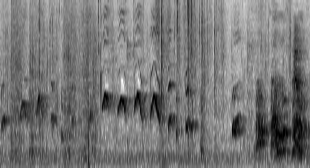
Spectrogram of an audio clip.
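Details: Litter of Bohemian Shepherd puppies, nearly four weeks old, whimpering indoors: many short rising-falling whines, several per second, overlapping from several pups, with some sharper yelps near the end.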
